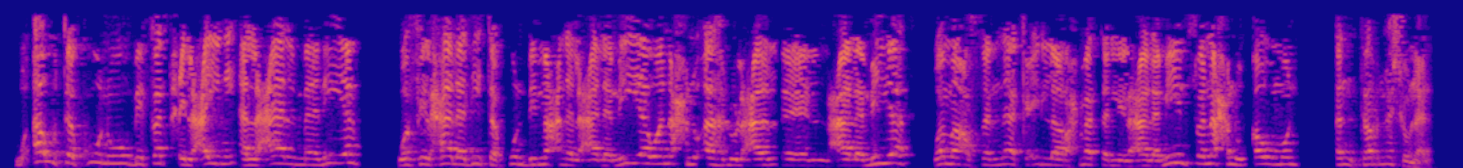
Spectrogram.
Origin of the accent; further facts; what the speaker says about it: Egypt; الذي حدث عندنا في مصر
